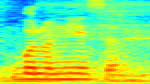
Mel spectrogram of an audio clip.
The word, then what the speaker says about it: bolognese: Yeah, it's bolognese.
